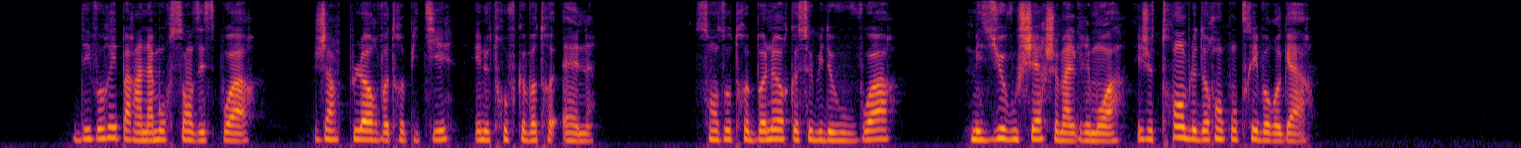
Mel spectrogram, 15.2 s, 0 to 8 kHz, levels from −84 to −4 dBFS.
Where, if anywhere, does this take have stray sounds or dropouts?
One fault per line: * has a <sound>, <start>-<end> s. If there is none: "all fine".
all fine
